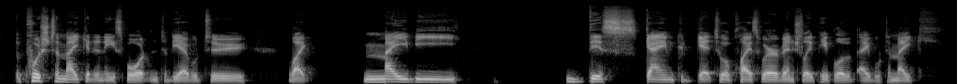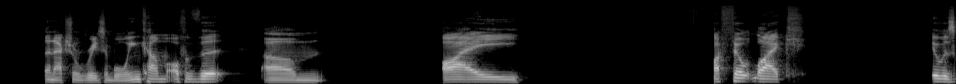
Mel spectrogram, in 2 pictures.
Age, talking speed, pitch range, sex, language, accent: 10-29, 130 wpm, 95-115 Hz, male, English, Australian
